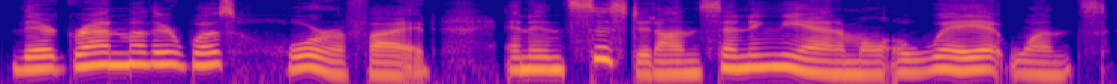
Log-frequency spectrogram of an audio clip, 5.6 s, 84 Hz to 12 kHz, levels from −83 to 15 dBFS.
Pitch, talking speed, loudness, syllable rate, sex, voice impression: 205 Hz, 140 wpm, -18 LUFS, 4.5 syllables/s, female, very feminine, adult-like, slightly middle-aged, thin, slightly tensed, slightly powerful, bright, hard, very clear, very fluent, cute, intellectual, slightly refreshing, sincere, slightly calm, friendly, slightly reassuring, very unique, slightly elegant, slightly wild, lively, kind, sharp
